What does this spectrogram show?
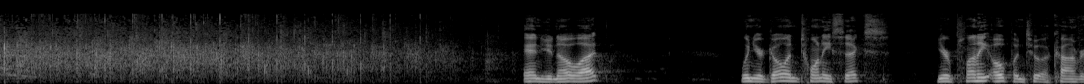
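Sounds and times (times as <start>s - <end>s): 
audience applauding police officers and sheriff's deputies: 0.0s - 5.2s
speech: 5.2s - 6.1s, 7.4s - 10.8s.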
